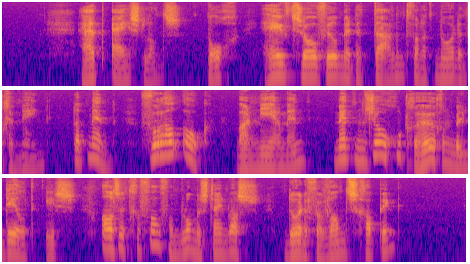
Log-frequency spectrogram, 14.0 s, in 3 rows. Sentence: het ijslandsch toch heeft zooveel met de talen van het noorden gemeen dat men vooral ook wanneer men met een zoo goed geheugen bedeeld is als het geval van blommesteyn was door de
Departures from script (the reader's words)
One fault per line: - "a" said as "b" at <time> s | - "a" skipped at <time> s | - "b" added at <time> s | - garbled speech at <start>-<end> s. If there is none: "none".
none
